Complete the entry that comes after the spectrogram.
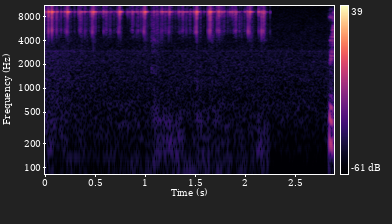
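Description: A closed box with bells inside is shaken much harder, bringing out the larger bell inside. Rapid, bright jingling rattles with a high ringing tone continue for about two seconds, then stop into near silence before a short final jangle with a lower thump.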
